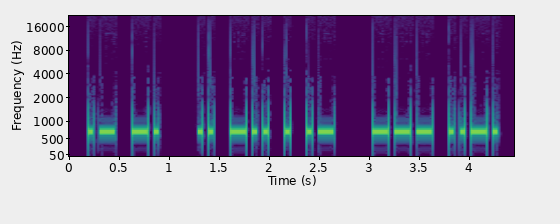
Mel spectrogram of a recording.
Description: Morse code, heard as a keyed tone, about 22 wpm, 700 Hz. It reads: AN IDEA OF
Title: Sentences from Top 1500 Words 22wpm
